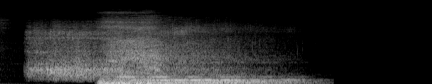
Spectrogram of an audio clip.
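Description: A loud explosion bursts and rumbles, then fades.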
